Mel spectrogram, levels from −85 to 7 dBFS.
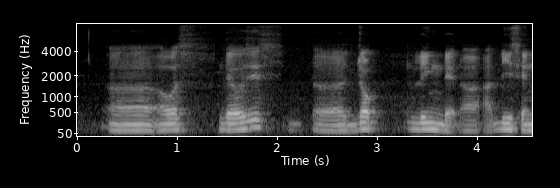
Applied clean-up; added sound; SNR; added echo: none; none; none; none.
